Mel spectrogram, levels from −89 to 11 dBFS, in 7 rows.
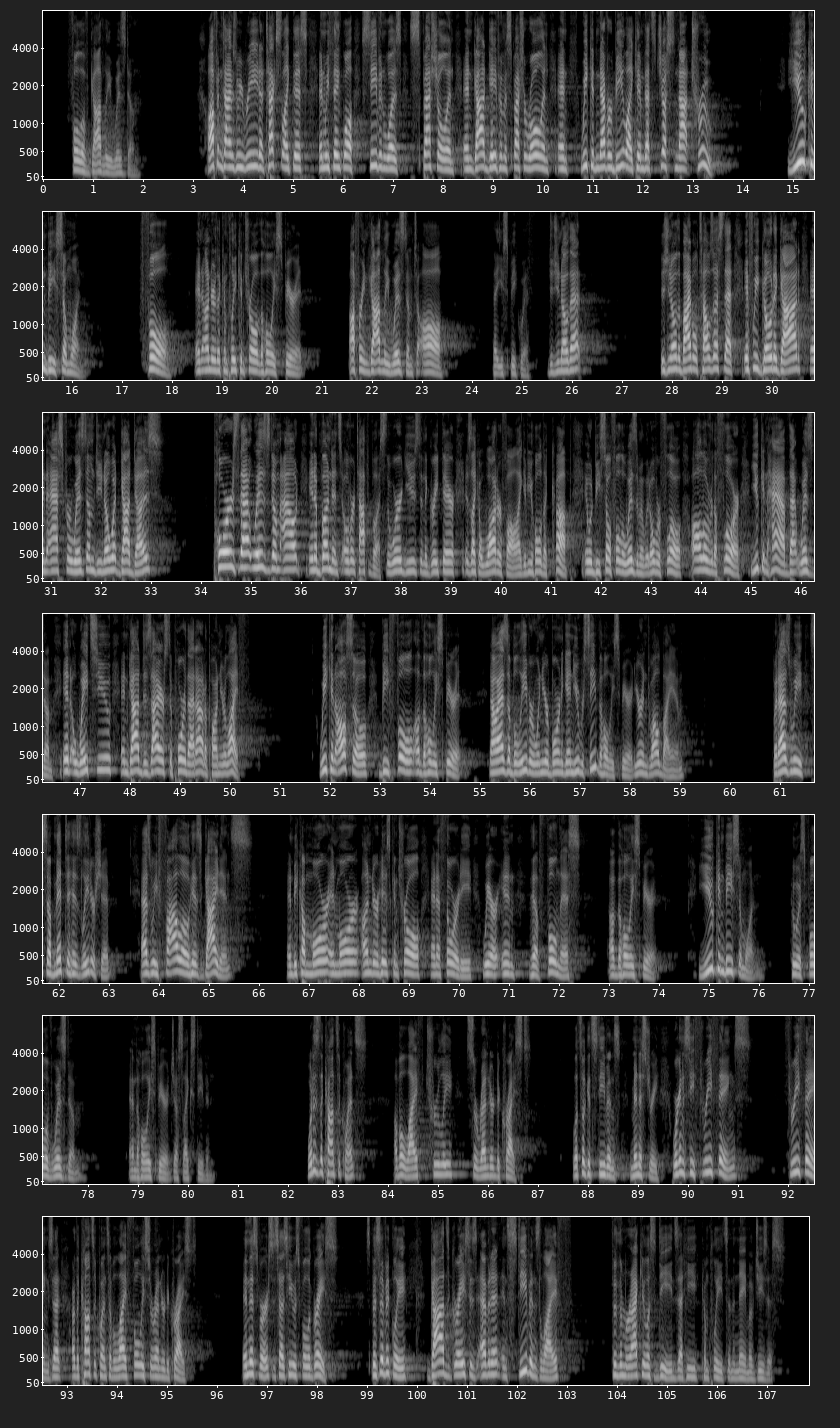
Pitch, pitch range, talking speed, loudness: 180 Hz, 155-205 Hz, 160 wpm, -24 LUFS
